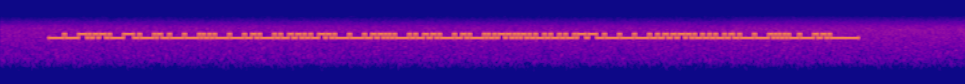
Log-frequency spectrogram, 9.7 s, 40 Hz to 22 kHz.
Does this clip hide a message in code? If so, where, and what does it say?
Yes: RTTY (50 baud, 450 Hz shift) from 0.5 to 8.6 s, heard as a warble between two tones, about 1500 Hz centre. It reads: TBFU8 UR8UF S39QI Q2RXI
